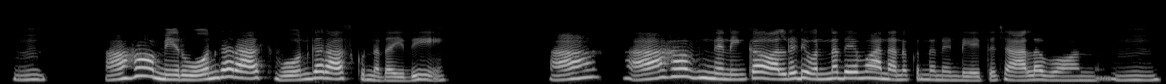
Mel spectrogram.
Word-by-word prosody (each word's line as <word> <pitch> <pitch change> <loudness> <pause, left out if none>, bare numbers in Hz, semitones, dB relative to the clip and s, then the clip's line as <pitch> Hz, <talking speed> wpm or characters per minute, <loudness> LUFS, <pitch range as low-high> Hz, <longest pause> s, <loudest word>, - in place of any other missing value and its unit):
హ్మ్. 225 +1 -8 0.8
ఆహా! 285 +10 +3 0.2
మీరు 220 -1 -1
ఓన్‌గా 295 +9 +3
రాస్ 290 0 +3 0.3
ఓన్‌గా 250 +8 0
రాసుకున్నదా 235 -9 -1
ఇది? 200 +7 -3 1.3
ఆ! 210 0 -2 0.8
ఆహా! 310 +9 +3 0.4
నేనింక 235 +1 -3 0.2
ఆల్రెడీ 260 +4 +2
ఉన్నదేమో 285 +3 0
అననుకున్నానండి 215 -5 -5
అయితే 180 - -10
చాలా 200 +1 -1
బావుంది. 190 +1 -7 0.2
హ్మ్. 200 0 -10
230 Hz, 95 wpm, -22 LUFS, 205-275 Hz, 1.3 s, ఆహా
